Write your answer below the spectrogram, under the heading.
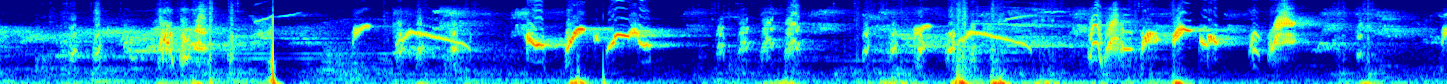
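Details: Caged red-whiskered bulbul song in the Thai doubled 'beun' style, slow and clear, played for birds to copy: slurred, rising and falling whistled notes in short phrases, separated by loud clicks and pauses.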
